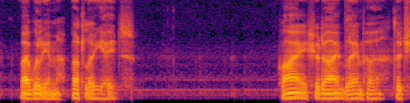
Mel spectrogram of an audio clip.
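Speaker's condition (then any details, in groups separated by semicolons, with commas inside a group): No condition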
